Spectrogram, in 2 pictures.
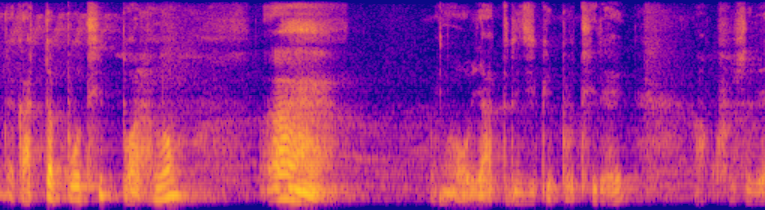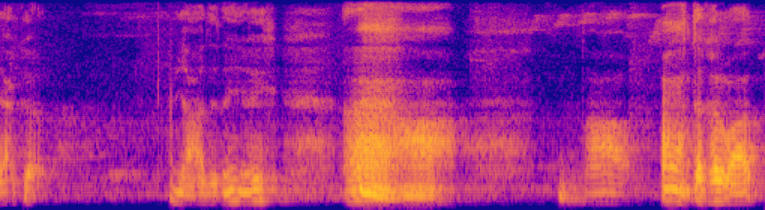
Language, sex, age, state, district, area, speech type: Maithili, male, 45-60, Bihar, Saharsa, urban, spontaneous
